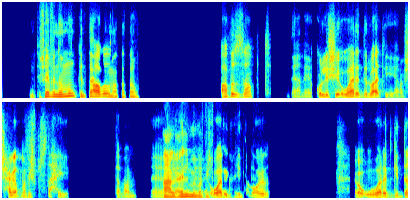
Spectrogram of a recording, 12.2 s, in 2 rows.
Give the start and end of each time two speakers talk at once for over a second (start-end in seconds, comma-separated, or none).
8.5-9.9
